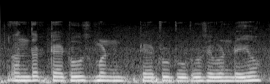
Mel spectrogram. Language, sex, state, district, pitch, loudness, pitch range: Hindi, male, Uttar Pradesh, Shamli, 175 Hz, -11 LUFS, 165-180 Hz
